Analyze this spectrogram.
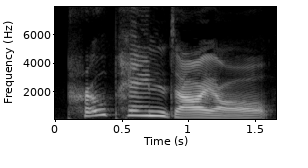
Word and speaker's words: propanediol: Propanediol, or propanediol, I've heard it pronounced both ways, so who knows, is a humectant without the stickiness of glycerin.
